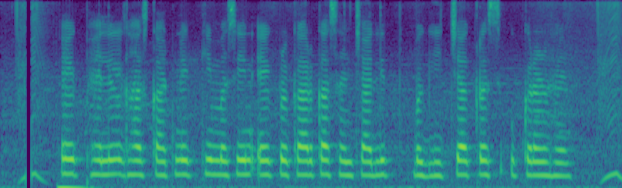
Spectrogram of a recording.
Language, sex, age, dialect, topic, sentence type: Hindi, female, 18-24, Awadhi Bundeli, agriculture, statement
